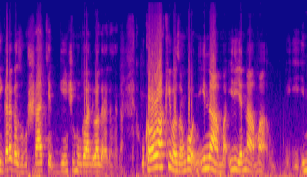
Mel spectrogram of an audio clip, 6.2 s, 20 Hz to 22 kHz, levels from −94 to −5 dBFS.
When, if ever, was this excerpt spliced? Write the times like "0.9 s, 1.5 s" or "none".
2.6 s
